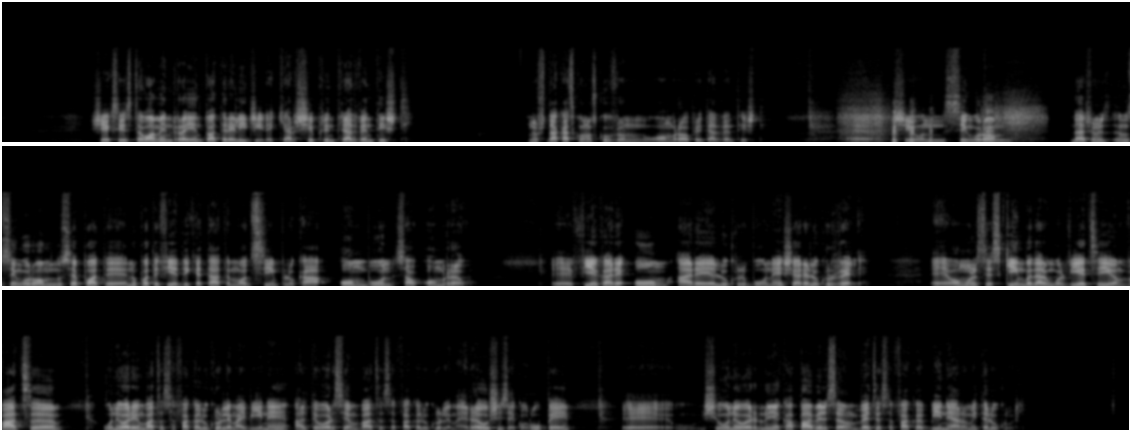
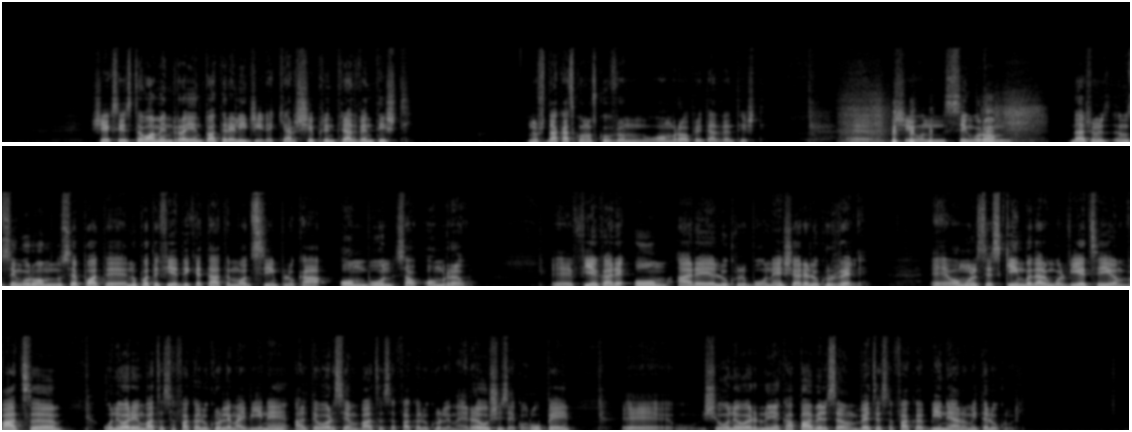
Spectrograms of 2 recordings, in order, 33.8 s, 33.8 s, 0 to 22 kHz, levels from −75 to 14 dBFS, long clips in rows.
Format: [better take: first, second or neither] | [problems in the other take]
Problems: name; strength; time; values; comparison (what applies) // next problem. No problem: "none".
second | thin; somewhat; fading below 450 Hz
